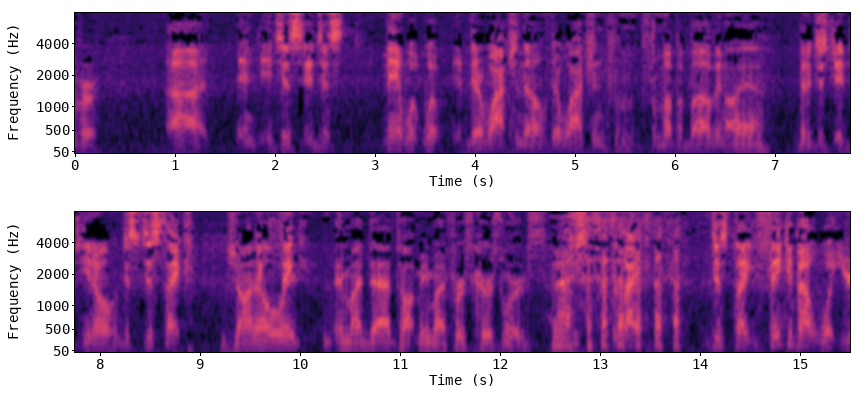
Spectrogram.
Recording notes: Super Bowl Parade Day. Broadcasting on location of the parade route.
